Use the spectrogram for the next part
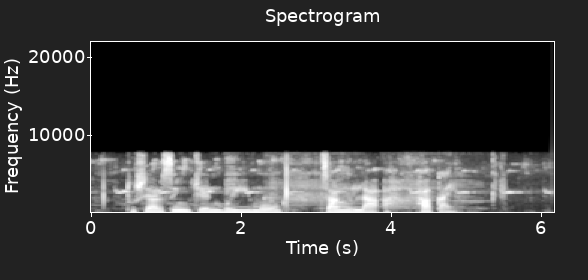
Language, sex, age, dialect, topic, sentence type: Marathi, female, 31-35, Southern Konkan, agriculture, question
